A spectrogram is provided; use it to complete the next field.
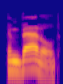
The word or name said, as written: embattled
